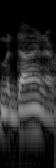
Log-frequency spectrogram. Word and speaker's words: Medina: up in Ohio it's Medina right happy no hot yeah yeah that's how they pronounce that's how they pronounce it in the Upper Midwest hello Trinity Unified okay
